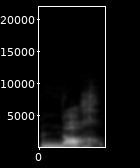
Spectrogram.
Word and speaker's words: noch: In the word noch, we have this very harsh sound, which is pronounced in the back of your throat.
